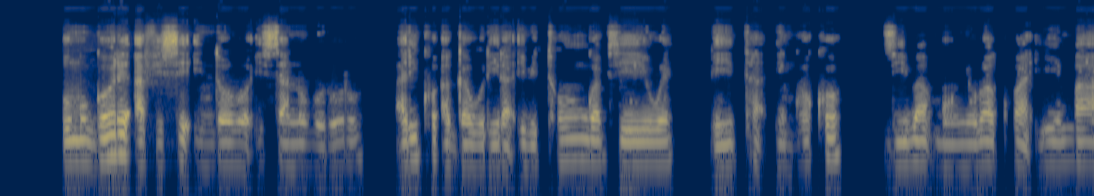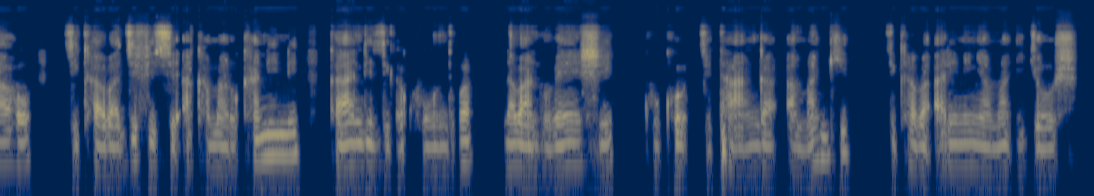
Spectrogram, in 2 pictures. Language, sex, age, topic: Rundi, male, 18-24, agriculture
